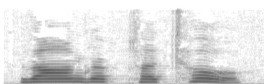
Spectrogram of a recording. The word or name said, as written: Langres Plateau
